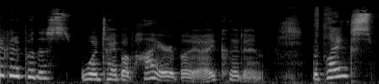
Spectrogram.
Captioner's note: sniff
